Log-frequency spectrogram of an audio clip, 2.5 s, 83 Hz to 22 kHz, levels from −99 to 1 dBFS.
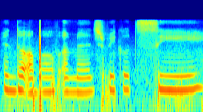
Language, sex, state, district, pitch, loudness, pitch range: English, female, Haryana, Rohtak, 250 Hz, -25 LUFS, 235-255 Hz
